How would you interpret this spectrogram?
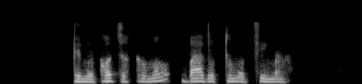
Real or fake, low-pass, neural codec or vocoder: fake; 7.2 kHz; codec, 16 kHz, 1 kbps, FreqCodec, smaller model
